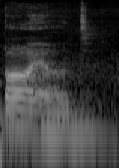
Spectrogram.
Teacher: the tongue goes in the back with the l and stays there for the d sound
